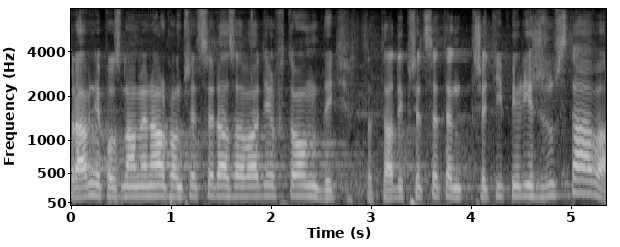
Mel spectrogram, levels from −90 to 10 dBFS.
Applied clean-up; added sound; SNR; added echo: none; none; none; none.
